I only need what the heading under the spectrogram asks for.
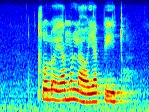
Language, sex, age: Southern Sotho, female, 18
